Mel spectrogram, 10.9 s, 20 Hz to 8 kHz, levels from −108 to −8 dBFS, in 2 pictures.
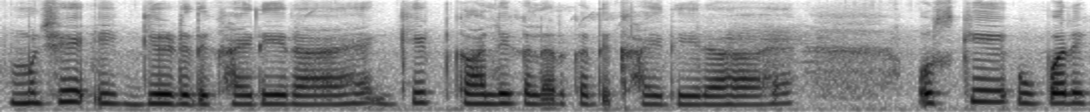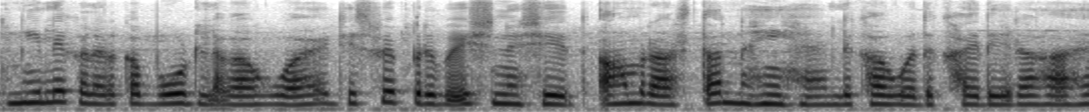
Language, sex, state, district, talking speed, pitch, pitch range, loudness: Hindi, female, Uttar Pradesh, Deoria, 210 wpm, 250 Hz, 235-265 Hz, -21 LUFS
